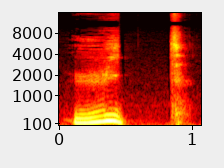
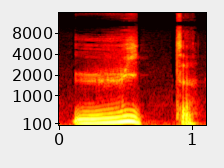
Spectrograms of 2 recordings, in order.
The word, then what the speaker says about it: huit: Okay, then here final T is pronounced, so huit, huit. Remember in French this H letter here, okay, doesn't exist phonetically, so we don't really pronounce it, okay, so if you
